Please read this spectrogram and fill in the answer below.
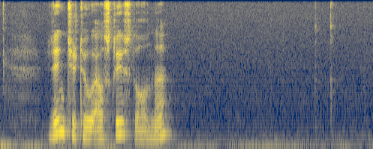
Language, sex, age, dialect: Faroese, female, 61+, Norðuroyggjar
